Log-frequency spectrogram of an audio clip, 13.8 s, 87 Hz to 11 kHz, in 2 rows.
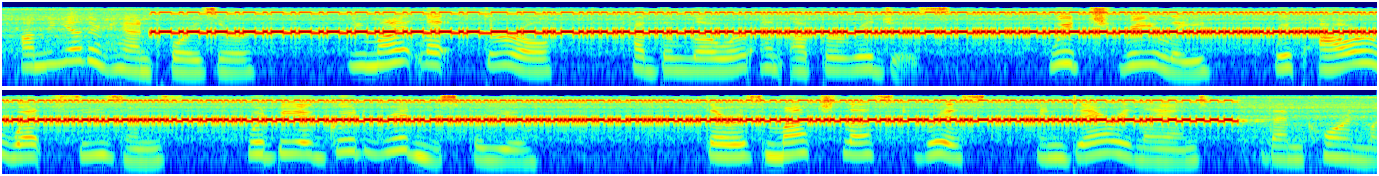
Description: NAVTEX (SITOR-B), 100 baud, 170 Hz shift, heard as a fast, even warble, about 1900 Hz centre, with speech in English. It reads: ZCZC HB87 GALE WARNING 90. S 9 TO 10 EXPECTED SOON. NNNN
